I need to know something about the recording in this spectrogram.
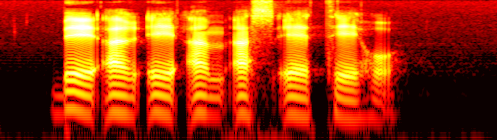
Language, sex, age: Norwegian, female, 20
